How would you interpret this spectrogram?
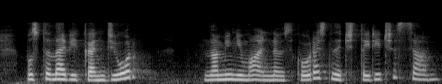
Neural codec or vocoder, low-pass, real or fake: codec, 16 kHz in and 24 kHz out, 0.6 kbps, FocalCodec, streaming, 4096 codes; 7.2 kHz; fake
